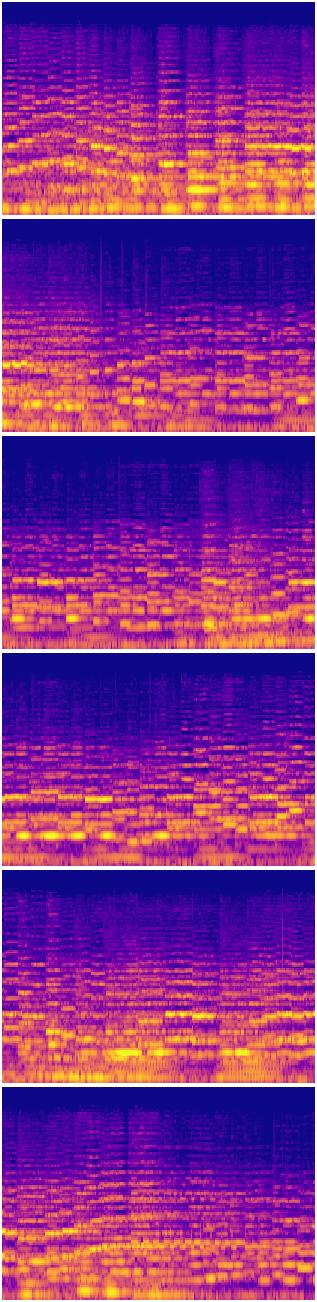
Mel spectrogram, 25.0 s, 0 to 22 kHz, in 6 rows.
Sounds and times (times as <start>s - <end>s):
Violin, fiddle: 0.0s - 25.0s.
